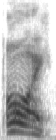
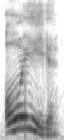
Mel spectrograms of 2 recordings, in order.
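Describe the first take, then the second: First: Shouted Australian Oi, a bit higher; mock Aussie shout. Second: Laughing Australian Oi; Oi in an Aussie voice. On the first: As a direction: call out Oi like an Aussie. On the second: Shown as a demonstration. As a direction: give it a proper Aussie Oi. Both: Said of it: "Or you do it better".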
